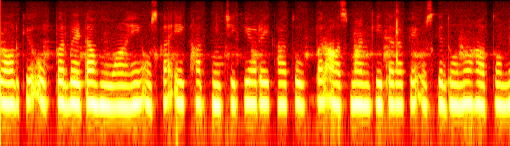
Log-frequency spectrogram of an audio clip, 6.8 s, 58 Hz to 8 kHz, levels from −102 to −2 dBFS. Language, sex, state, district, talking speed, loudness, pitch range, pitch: Hindi, female, Himachal Pradesh, Shimla, 200 wpm, -15 LUFS, 235-245 Hz, 240 Hz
